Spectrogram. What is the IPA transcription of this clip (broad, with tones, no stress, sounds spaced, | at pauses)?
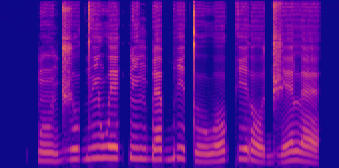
k͡p ũ˨ d͡ʒ u˧ d ĩ˦ w e˦ k͡p ĩ˦ ɡ͡b ɛ˦ b i˦˨ t u˨ w o˨˦ k i˧ ɾ o˨ d͡ʒ e˨˦ l ɛ˦˨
